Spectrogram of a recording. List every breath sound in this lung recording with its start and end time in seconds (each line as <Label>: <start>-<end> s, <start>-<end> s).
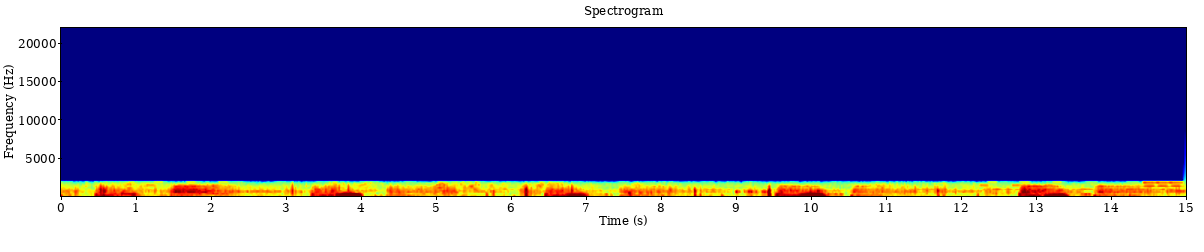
Inhalation: 0.33-1.10 s, 3.23-4.21 s, 6.20-7.17 s, 9.37-10.35 s, 12.74-13.62 s
Exhalation: 1.33-2.70 s, 4.32-5.76 s, 7.49-8.94 s, 10.47-12.11 s, 13.78-15.00 s
Stridor: 0.70-1.10 s, 3.58-4.12 s, 6.60-7.14 s, 9.80-10.33 s, 13.09-13.62 s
